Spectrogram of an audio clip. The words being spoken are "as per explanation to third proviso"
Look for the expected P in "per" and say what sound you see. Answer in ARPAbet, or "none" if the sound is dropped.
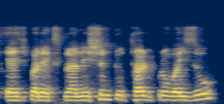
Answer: P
